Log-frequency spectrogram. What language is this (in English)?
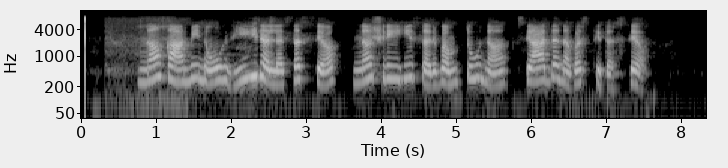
Sanskrit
